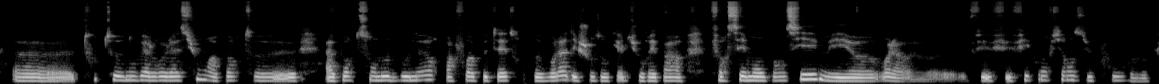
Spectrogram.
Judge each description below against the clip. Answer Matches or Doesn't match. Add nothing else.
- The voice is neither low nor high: Matches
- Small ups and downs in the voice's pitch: Matches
